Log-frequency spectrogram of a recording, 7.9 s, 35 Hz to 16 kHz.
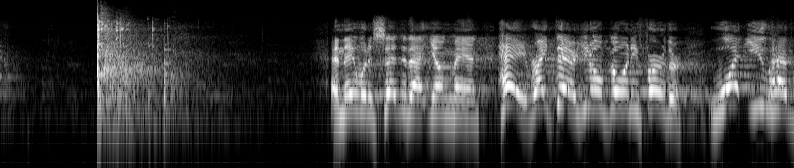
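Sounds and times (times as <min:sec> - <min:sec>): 
clay pot dropped onto a hard floor: 0:01.0 - 0:01.9
speech: 0:03.3 - 0:07.9.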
